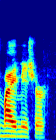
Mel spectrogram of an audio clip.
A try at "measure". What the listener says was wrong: And also measure, okay, as a verb or a noun, it's more measure. It's not a me sound. measure.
